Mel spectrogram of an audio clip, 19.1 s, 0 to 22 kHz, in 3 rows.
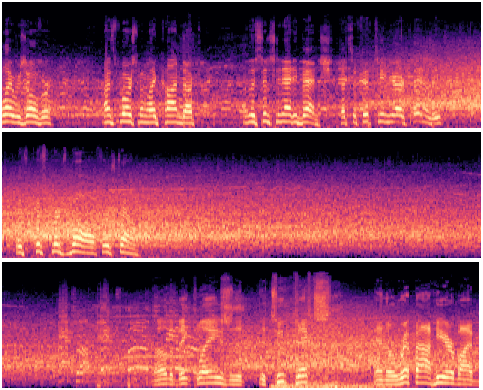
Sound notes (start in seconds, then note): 4.9 cheering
